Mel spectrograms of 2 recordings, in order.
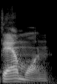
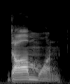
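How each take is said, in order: First: The first vowel sounds like the one in 'dam'. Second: The first vowel sounds like the one in 'dom'. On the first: The speaker calls it wrong. "Everyone says Dam one" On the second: The speaker calls it right. "but it's really it's Dom one"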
